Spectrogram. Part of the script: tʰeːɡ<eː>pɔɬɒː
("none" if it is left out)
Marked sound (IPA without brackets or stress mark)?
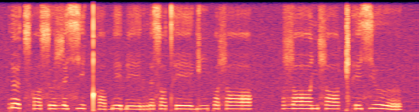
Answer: iː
